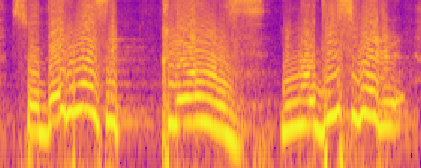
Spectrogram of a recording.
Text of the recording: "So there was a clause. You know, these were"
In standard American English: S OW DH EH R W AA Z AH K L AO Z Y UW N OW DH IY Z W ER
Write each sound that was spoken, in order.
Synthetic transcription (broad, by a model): S OW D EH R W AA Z AH K L AO Z Y UW N OW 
